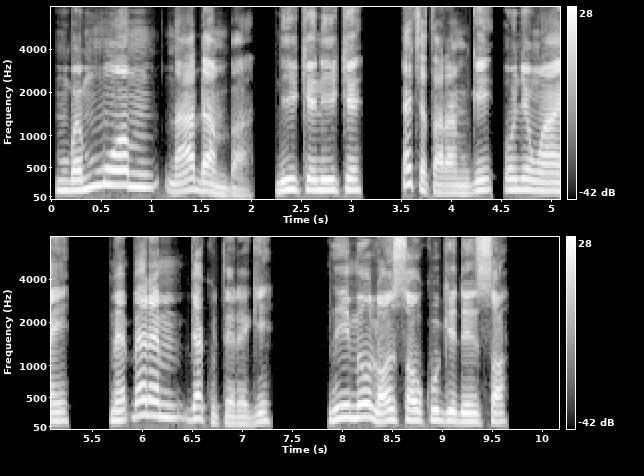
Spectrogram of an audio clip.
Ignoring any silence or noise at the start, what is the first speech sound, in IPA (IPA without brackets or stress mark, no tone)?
ŋ͡m̩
